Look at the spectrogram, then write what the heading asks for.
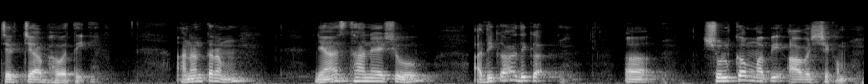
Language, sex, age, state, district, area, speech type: Sanskrit, male, 45-60, Andhra Pradesh, Krishna, urban, spontaneous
